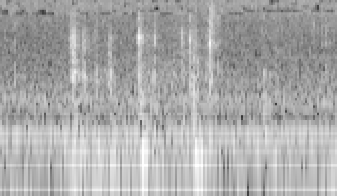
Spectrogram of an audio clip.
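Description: A short burst of computer keyboard typing, a handful of crisp close key clicks spaced unevenly over a faint steady hum.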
